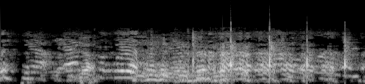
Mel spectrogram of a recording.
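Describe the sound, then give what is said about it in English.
A crowd murmurs and chatters, and partway through a few sharp, scattered claps ring out at a steady pace over the voices, like applause just starting up. “Let's give you a round of applause because we're coming to the end.”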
